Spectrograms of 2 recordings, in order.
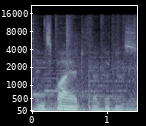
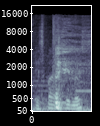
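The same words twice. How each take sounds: First: It is said at normal speed, word by word. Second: It is said quickly, run together as one word.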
